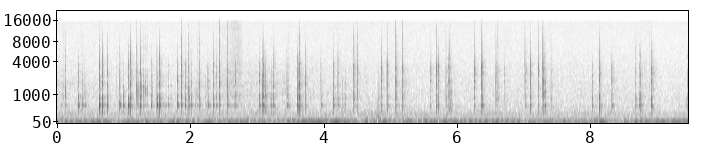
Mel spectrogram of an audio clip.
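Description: Long nails tap quickly on a plastic nail polish remover bottle and its blue cap, producing a rapid, irregular stream of sharp, dry clicks with bright edges. Each tap dies away almost instantly, with a faint tonal ring in the midrange over a steady low hum.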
